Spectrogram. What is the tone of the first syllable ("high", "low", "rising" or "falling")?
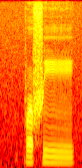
low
